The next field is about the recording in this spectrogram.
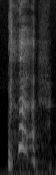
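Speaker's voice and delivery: a high nervous burst of laughter. Real, not acted. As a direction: laugh in sudden panic. Panicked laugh at probation call.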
